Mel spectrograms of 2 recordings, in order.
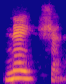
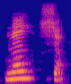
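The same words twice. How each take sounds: First: NAY-shun, first syllable stressed and slow. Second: Nation with NAY stressed, shun light; stress on first syllable. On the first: Speech therapist showing a client where to stress, stressed first syllable. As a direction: lean on the "na" of nation. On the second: Therapist modeling word stress for a client, stressed first syllable. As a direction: model nation, first part strong, second part weak. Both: Shown as a demonstration. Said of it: "like this".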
